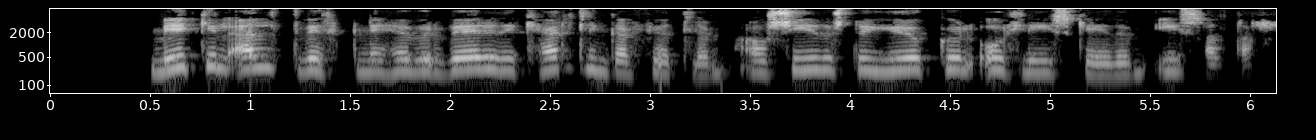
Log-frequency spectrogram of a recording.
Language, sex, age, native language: Icelandic, female, 40-49, Icelandic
